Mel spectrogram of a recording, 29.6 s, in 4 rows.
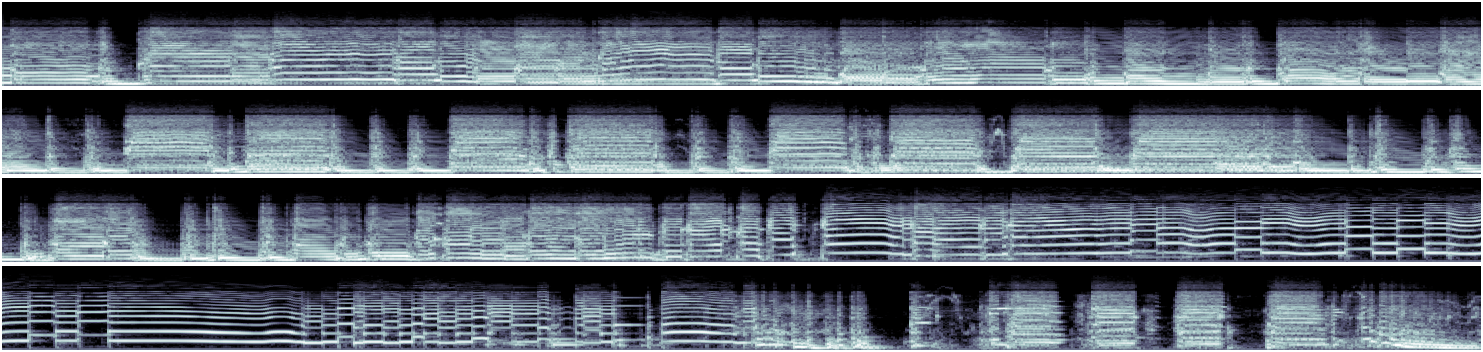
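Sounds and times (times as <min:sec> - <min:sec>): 
electric guitar with volume swells: 0:00.0 - 0:29.5.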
